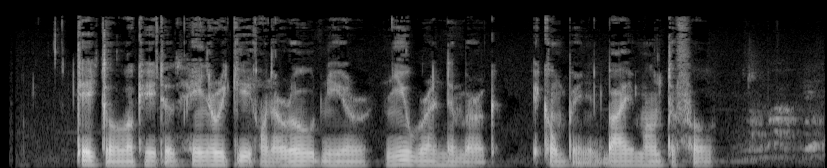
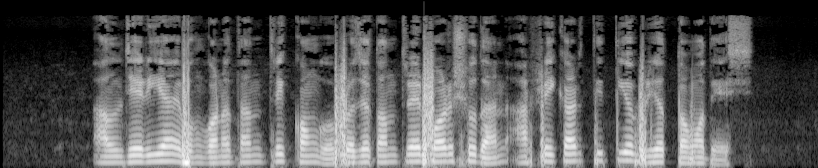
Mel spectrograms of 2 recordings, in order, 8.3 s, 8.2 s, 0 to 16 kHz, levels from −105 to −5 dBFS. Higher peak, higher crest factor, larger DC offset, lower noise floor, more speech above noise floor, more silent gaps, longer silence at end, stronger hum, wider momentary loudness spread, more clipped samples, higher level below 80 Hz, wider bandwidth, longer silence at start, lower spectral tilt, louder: second, -10 dBFS vs 0 dBFS; about the same, 22 dB vs 18 dB; neither; second, -58 dBFS vs -71 dBFS; second, 27 dB vs 53 dB; neither; second, 0.05 s vs 0.7 s; neither; about the same, 13 LU vs 11 LU; neither; second, -50 dBFS vs -44 dBFS; about the same, 11.5 kHz vs 11.5 kHz; second, 0.8 s vs 0.95 s; about the same, -6 dB/octave vs -6 dB/octave; second, -32 LUFS vs -18 LUFS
